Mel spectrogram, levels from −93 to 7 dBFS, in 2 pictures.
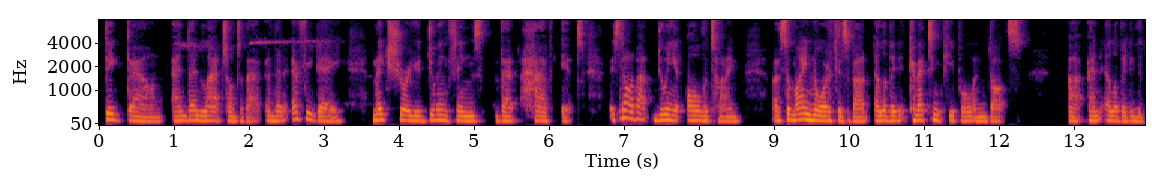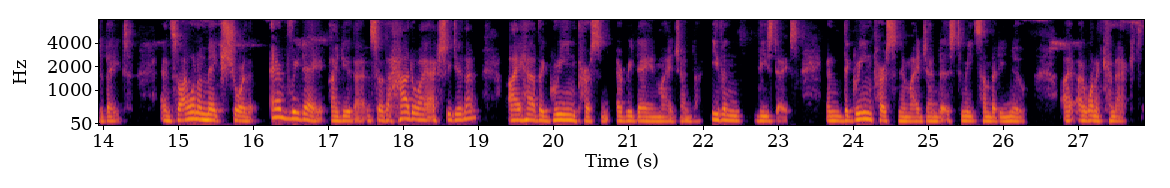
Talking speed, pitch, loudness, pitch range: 205 wpm, 130 Hz, -25 LUFS, 125-150 Hz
